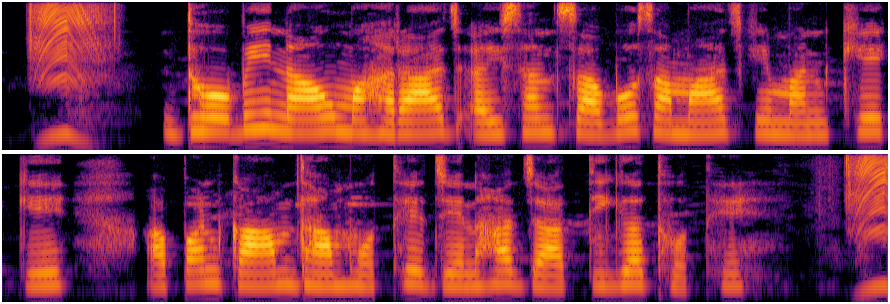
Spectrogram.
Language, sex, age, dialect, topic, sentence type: Chhattisgarhi, female, 25-30, Eastern, banking, statement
